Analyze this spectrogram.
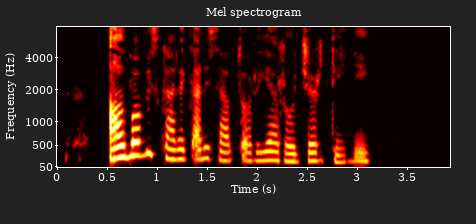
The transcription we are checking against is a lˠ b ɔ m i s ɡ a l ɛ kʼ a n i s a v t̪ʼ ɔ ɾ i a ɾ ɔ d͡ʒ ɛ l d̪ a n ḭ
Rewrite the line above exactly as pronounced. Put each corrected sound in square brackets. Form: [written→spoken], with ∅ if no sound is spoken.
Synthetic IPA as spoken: a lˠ b ɔ m i s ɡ a [l→ɾ] ɛ kʼ a n i s a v t̪ʼ ɔ ɾ i a ɾ ɔ d͡ʒ ɛ [l→ɾ] d̪ [a→i] n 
